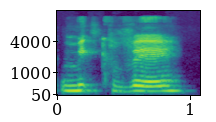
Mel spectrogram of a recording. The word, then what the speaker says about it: mikveh: Yeah, but the mikveh or mikvah, or how do you say it in English?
